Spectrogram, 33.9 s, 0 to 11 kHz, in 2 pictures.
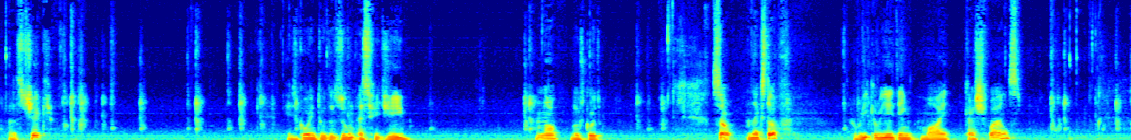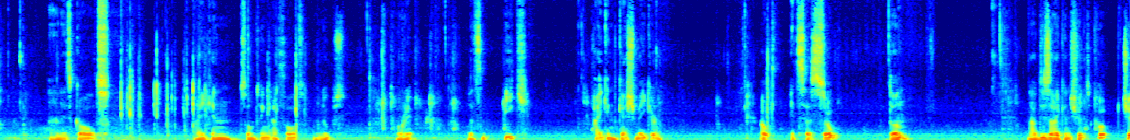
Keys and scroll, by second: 18.6-20.3 typing, 20.9 Tab, 21.3 Tab, 28.5 Return.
